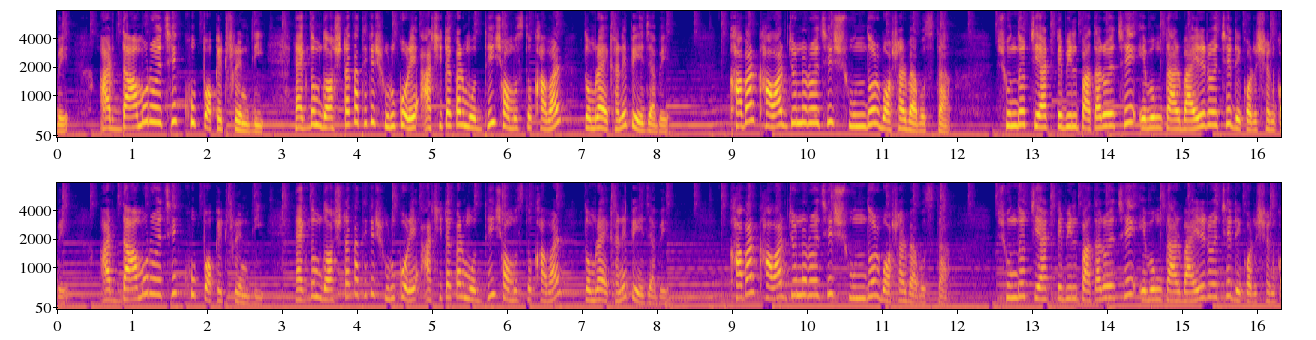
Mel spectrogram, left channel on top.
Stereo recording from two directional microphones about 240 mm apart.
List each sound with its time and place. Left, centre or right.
0.8 s a woman's voice: left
